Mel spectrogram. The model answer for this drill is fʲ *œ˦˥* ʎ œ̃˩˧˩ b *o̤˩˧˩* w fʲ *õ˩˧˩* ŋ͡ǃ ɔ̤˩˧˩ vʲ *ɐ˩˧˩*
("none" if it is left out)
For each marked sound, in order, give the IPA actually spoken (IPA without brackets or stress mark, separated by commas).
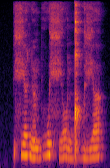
œ˦˥, o̤˦˥, o˩˧˩, ɐ˦˥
